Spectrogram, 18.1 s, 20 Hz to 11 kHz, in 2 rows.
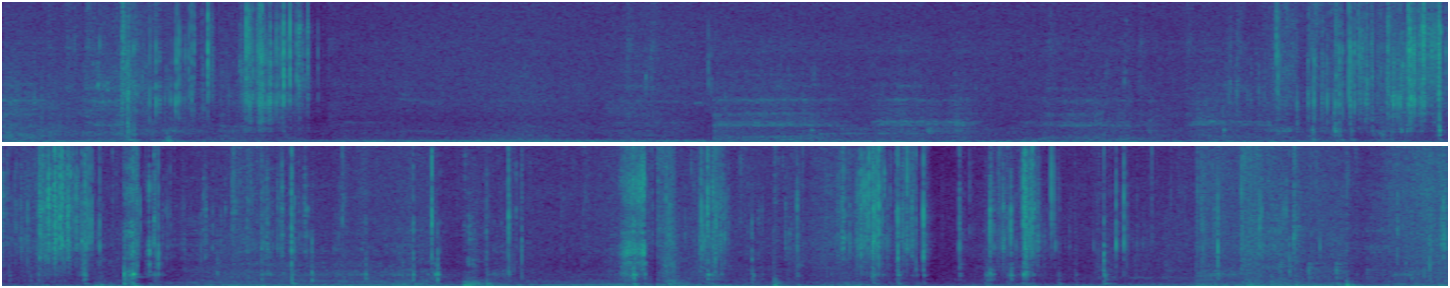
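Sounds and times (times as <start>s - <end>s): crunching and rustling: 0.0s - 2.2s, 7.4s - 18.0s
low hum: 0.0s - 18.0s.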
